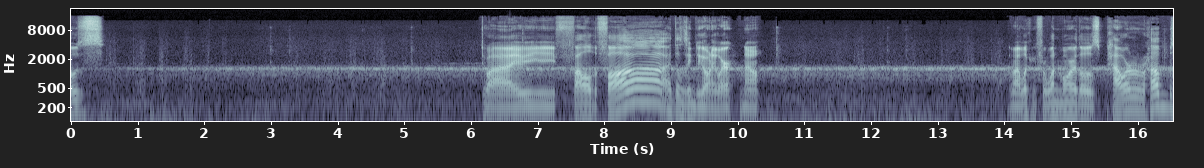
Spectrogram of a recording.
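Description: Small footsteps patter softly on soft ground.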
